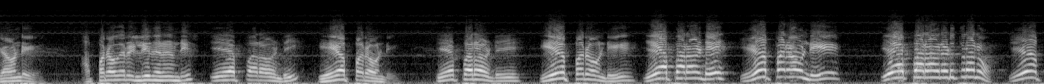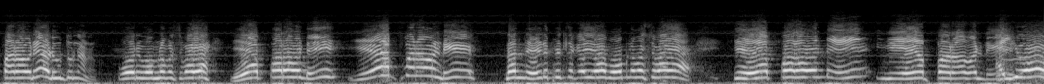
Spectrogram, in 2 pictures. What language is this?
Telugu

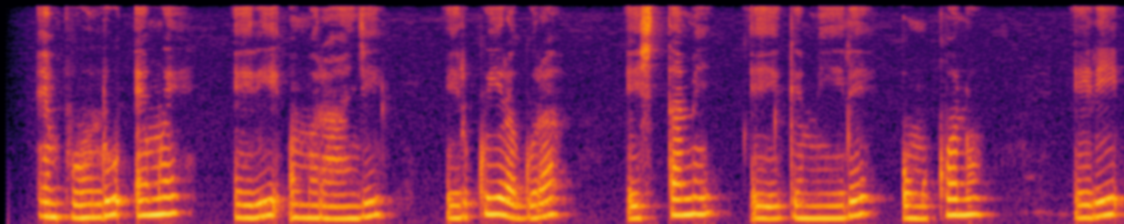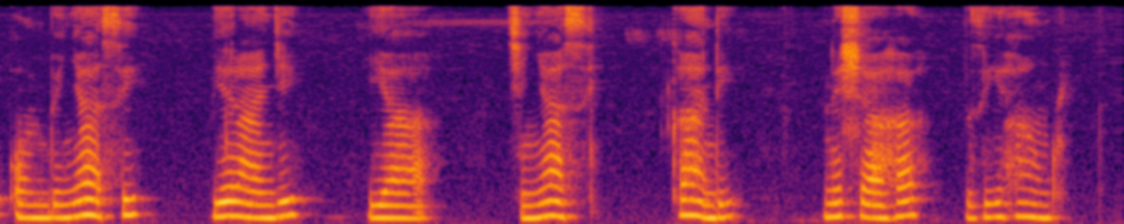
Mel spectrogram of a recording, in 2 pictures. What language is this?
Nyankole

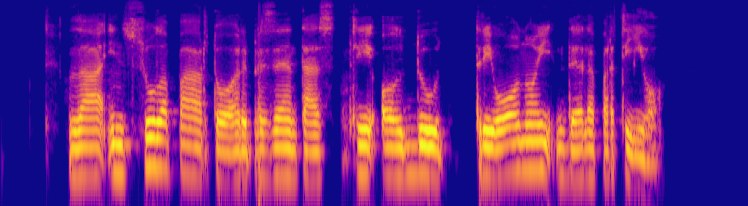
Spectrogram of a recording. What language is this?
Esperanto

